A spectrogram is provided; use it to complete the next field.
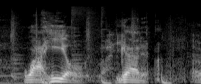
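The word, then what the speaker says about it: guajillo: now I'm going go ahead and let you pronounce the name of this chili all right these are chili waho waho got it all right so we're going to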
